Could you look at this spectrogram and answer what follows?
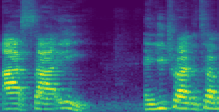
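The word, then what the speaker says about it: açaí: It's acai. It's not acai or whatever it was you said. It's acai.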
